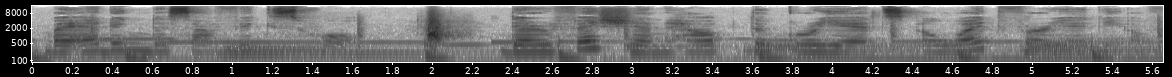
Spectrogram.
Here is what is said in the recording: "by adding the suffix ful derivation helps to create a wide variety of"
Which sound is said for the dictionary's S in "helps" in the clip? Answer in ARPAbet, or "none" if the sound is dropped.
none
